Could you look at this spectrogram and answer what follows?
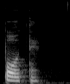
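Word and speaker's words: pote (πότε): Be careful, not pote, because if you change the accent and you highlight, you stress the last syllable, then the word changes into a negative word and it means never. So, pote, it's the question word. Pote means when, and pote means never.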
